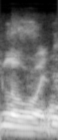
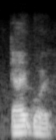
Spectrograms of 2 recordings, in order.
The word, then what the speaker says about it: Dagwood: Oh yeah, A big Daglowood. old beast. It's the Daglowood. whole thing. Oh yeah, Dagwood? That's how it's spelled out. Dagwood.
